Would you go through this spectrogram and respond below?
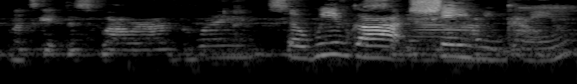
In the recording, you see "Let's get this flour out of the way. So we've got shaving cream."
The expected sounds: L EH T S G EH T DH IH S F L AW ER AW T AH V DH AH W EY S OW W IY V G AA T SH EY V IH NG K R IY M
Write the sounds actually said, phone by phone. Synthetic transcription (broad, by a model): L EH T S G EH T DH IH S F L AW ER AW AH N DH AH W EY S OW W IY V G AA T SH EY V IH NG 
